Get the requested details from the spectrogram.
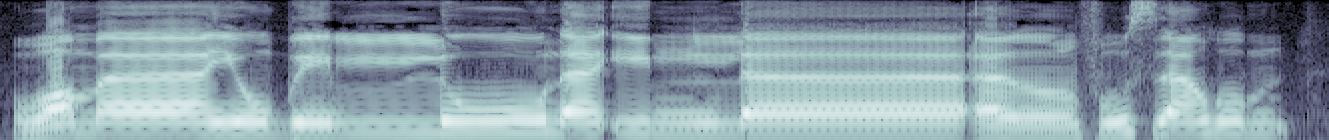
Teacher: الا کے اوپر مد منفصل اور انفسہم یہاں پہ اخفا ہوگا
